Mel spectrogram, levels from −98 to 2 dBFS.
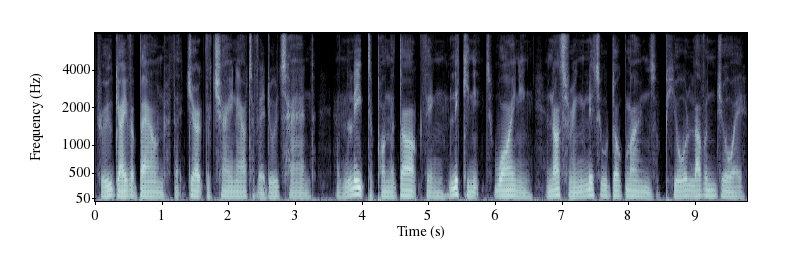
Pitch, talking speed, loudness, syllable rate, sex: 90 Hz, 190 wpm, -20 LUFS, 4.4 syllables/s, male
